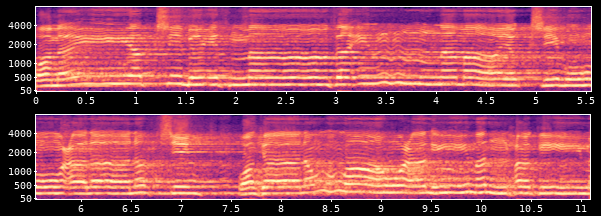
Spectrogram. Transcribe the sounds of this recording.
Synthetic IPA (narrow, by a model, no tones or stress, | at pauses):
waman | jakʃɪbʔɪθmanfaʔɪnːamaːjakʃɪbʊhʊʕalaːnafsɪh | wakaːnalˤːɑːhʊʕaliːmanħakiːma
